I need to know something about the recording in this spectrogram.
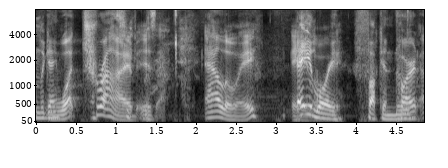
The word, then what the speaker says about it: Aloy: What tribe is Aloy? Aloy. Fucking noob. Part of. Alloy. Hey, no. Hey. I was. I'm mispronouncing things today.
